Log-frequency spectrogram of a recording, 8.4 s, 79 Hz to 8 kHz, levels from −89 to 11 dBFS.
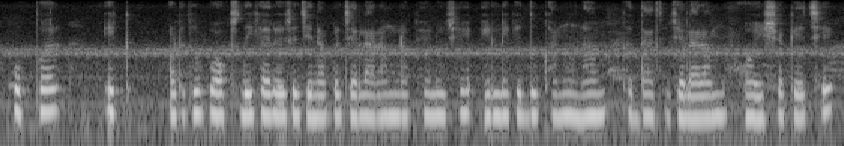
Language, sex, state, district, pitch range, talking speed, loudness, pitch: Gujarati, female, Gujarat, Valsad, 205-215 Hz, 150 wpm, -17 LUFS, 205 Hz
